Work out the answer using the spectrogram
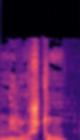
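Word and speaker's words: Melanchthon: Et le débat fait rage au XVIIe siècle avec un certain Mélenchon. – Oui. – J'ai bien prononcé? – Oui, vous l'avez bien prononcé.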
